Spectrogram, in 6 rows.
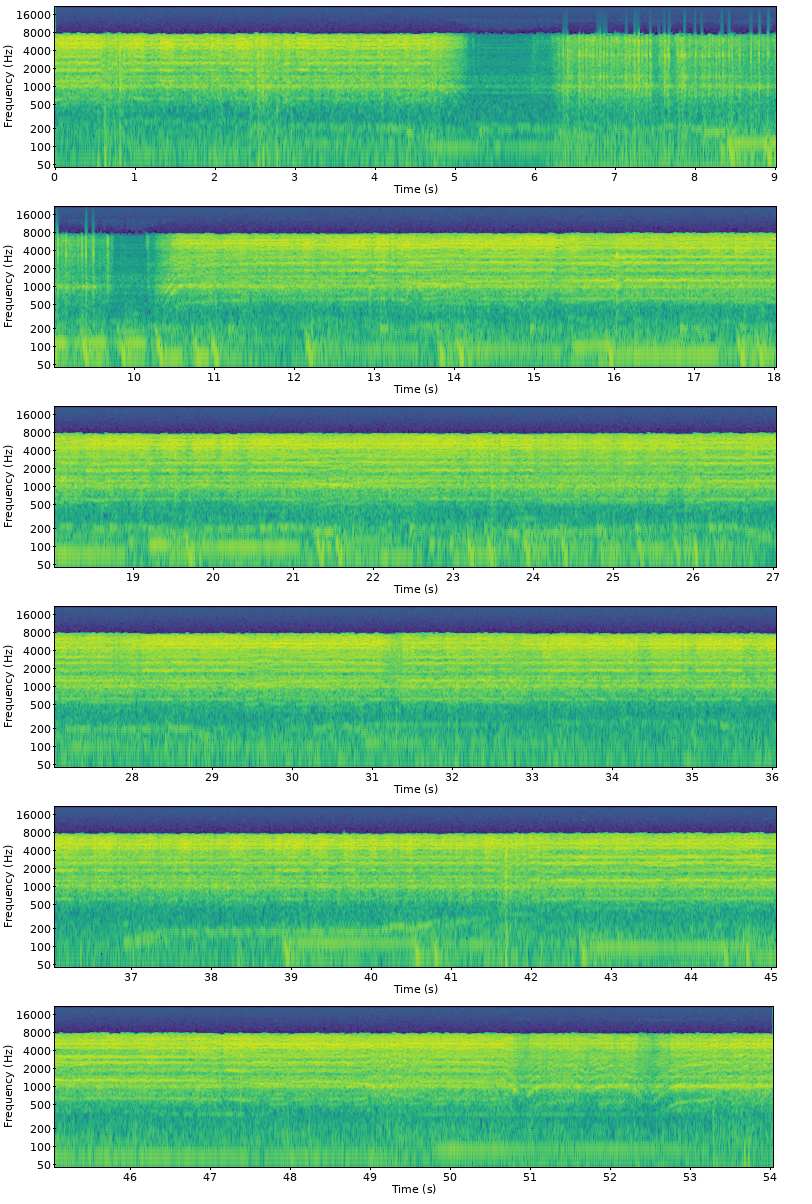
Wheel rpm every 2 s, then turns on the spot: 170, 170, 90, 30, 30, 100, 170, 170, 170, 170, 160, 170, 170, 170, 170, 170, 170, 170, 170, 170, 170, 160, 160, 170, 160, 140, 120.
6-10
